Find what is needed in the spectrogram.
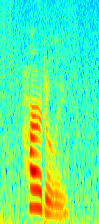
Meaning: In a hearty manner
- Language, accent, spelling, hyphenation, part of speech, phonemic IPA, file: English, US, heartily, heart‧i‧ly, adverb, /ˈhɑɹtɪli/, En-us-heartily.ogg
